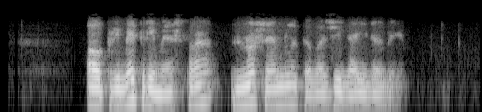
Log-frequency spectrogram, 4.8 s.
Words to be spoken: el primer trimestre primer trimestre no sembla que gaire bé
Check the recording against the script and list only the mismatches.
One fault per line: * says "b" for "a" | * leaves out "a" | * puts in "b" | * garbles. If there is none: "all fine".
* leaves out "primer trimestre"
* puts in "vagi"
